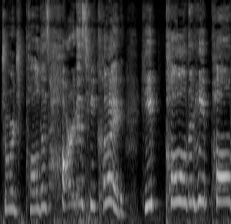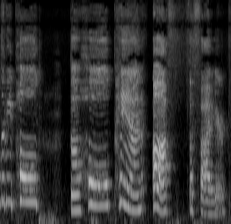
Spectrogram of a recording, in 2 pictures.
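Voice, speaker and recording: A woman teacher reading a picture book aloud to young children in a deliberate, expressive storytelling way. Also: very high voice.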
